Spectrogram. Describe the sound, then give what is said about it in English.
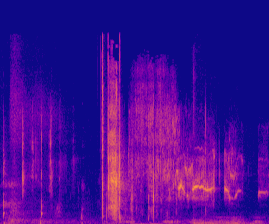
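A sharp crack of a Guinness can opening, followed by a squeaky, chirping hiss from the can's nitro widget that rises and wavers for over a second, almost bird-like, before fading out. “It's the nitro. Nitro canister in the Guinness.”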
